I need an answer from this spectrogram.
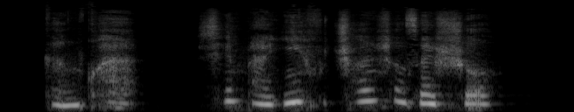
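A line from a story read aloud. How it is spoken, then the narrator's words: Hurried whisper. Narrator (Chinese): 赵颖急忙悄声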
